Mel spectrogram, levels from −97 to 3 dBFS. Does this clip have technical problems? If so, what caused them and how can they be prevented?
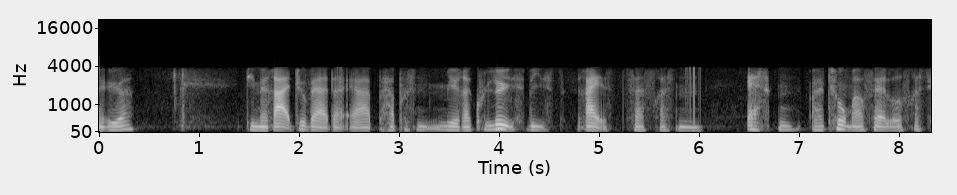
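Yes: bit errors on a digital phone line cause two bursts of sharp crackle, at 2.38 to 2.43 s just before "er har på" and at 5.87 to 6.01 s between "vis rejst sig fra" and "asken og". Flipped bits on the G.711 A-law line, at a rate of roughly 0.2 percent, each corrupt a single sample, and hits on sign or high-order bits produce the ticks. Error-checked transmission or a cleaner line link would prevent them.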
